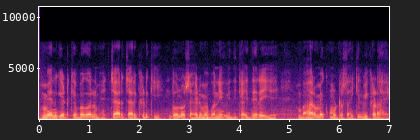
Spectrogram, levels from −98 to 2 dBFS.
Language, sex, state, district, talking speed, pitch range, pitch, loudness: Hindi, male, Odisha, Nuapada, 205 wpm, 110-125 Hz, 120 Hz, -17 LUFS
